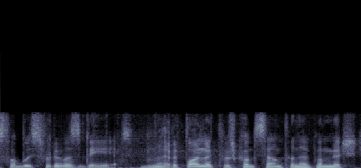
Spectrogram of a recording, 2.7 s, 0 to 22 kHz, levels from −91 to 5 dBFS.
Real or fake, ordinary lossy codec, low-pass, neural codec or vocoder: fake; MP3, 96 kbps; 7.2 kHz; codec, 16 kHz, 1 kbps, X-Codec, HuBERT features, trained on general audio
